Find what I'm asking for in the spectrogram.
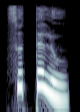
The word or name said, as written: ಸುತ್ತಲು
